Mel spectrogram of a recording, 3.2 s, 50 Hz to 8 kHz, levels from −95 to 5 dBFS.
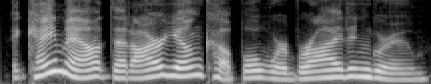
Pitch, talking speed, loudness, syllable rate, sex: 225 Hz, 205 wpm, -16 LUFS, 4.6 syllables/s, female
